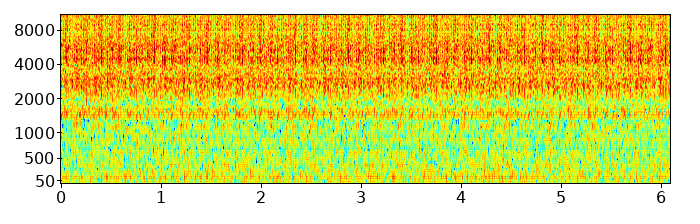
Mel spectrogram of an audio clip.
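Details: 2007 Chevy Silverado LBZ Duramax diesel, just after heater hose replacement: steady, even idle with a smooth rumble and no misses, knocks or hiss; the hose no longer leaks, and the brief steam is from the earlier leak.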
